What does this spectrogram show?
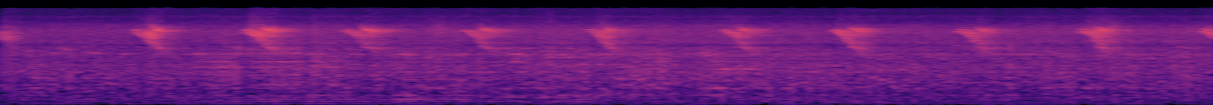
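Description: A bird calling: a steady series of about ten short, high chirps, each sliding down in pitch, nearly two a second.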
